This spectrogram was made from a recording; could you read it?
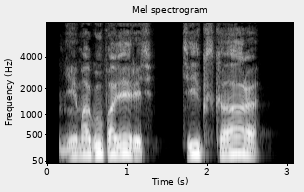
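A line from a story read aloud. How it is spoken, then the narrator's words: Breathless exhale. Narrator (Russian): выдохнул кардинал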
